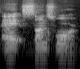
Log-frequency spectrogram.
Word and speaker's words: Suncworm: Yeah, for me, all of my social medias is @Suncwom, but it's spelled SUNCWORM.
